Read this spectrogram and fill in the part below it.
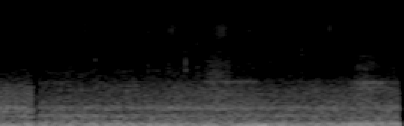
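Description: Honey bees swarm around brood frames being shaken from a hive during a split, giving a dense, steady buzzing drone close by that holds at an even level throughout.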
